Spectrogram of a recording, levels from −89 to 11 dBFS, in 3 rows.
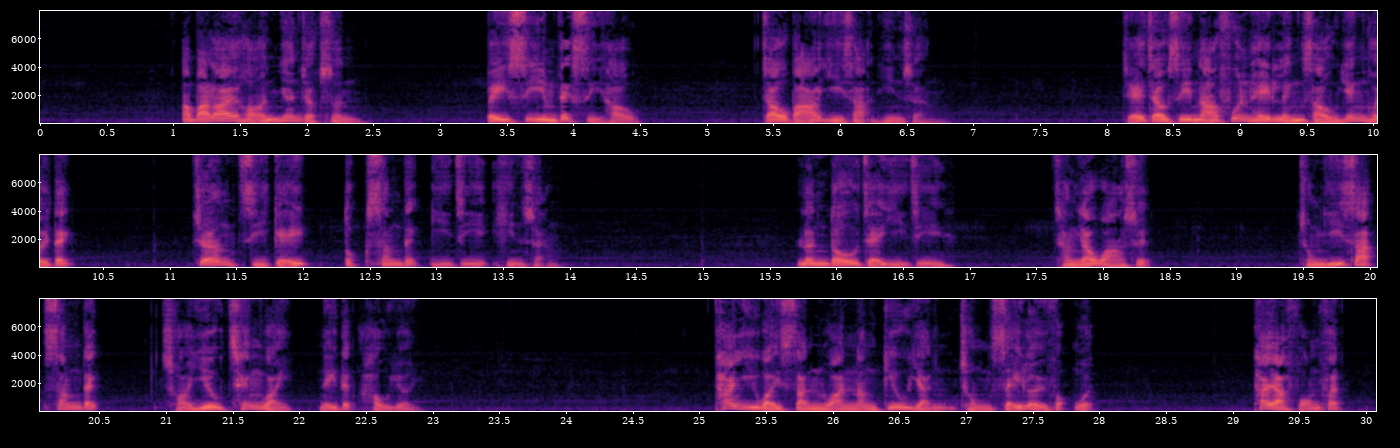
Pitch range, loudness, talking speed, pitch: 110-130 Hz, -22 LUFS, 160 characters per minute, 115 Hz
